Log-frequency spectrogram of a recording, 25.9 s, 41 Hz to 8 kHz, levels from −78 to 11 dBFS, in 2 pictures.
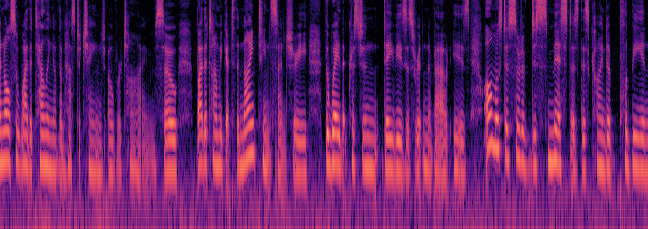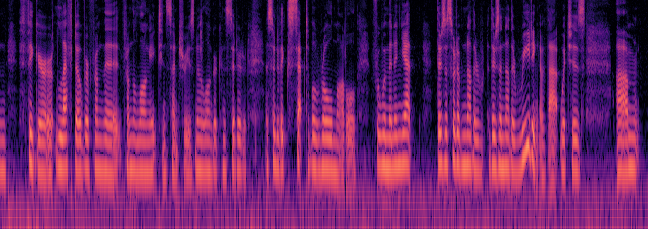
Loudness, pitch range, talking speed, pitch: -20 LUFS, 155-180 Hz, 180 wpm, 165 Hz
